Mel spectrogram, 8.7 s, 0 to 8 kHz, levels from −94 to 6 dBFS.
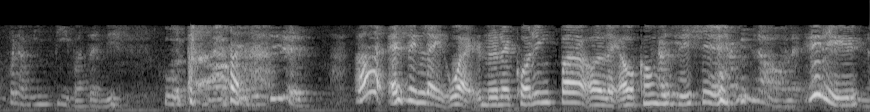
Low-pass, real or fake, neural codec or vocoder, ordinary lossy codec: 7.2 kHz; fake; codec, 16 kHz, 16 kbps, FreqCodec, larger model; AAC, 16 kbps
